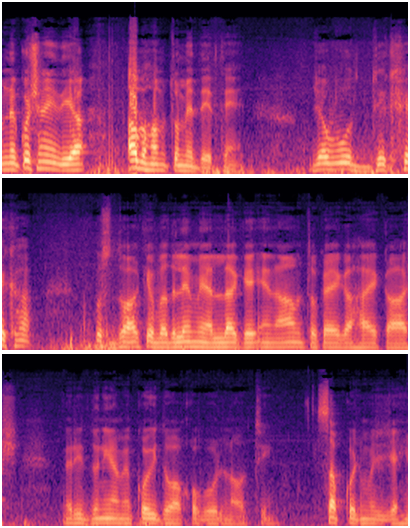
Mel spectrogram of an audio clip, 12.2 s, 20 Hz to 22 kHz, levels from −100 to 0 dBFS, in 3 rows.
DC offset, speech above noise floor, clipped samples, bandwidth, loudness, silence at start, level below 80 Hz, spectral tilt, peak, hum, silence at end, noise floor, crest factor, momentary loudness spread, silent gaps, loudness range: under 0.1%; 20 dB; under 0.1%; 12.5 kHz; -16 LUFS; 0 s; -36 dBFS; -6.5 dB/octave; 0 dBFS; none; 0 s; -35 dBFS; 16 dB; 18 LU; none; 7 LU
